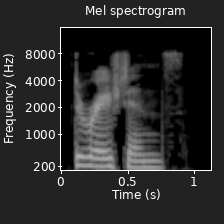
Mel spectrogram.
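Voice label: "durations", British English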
